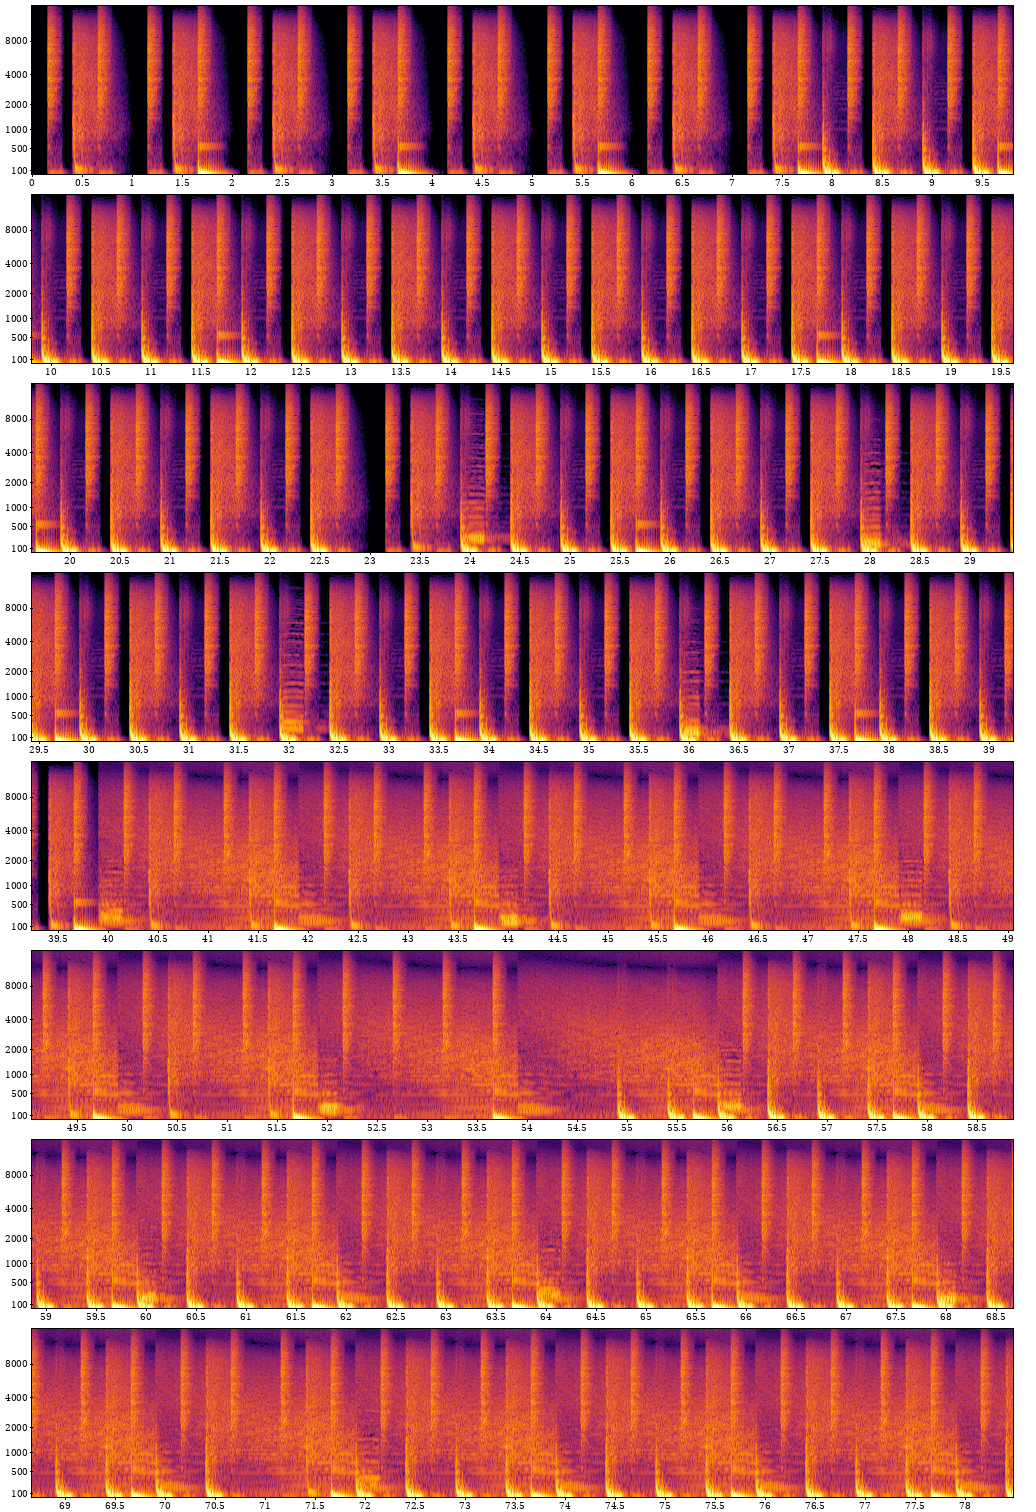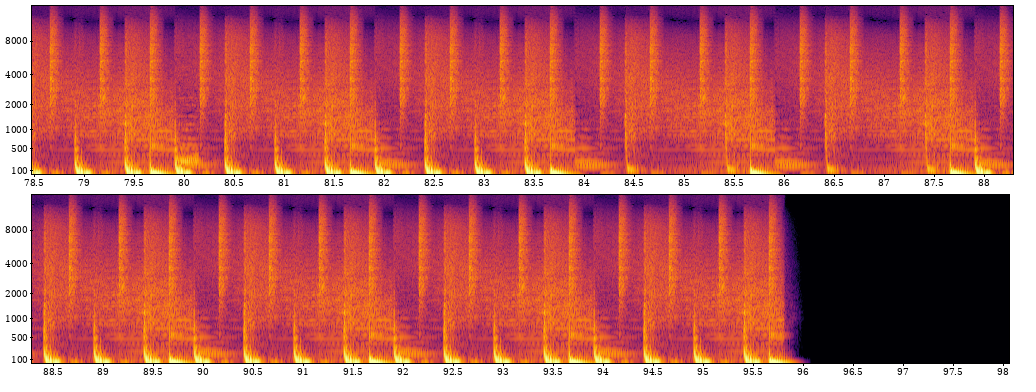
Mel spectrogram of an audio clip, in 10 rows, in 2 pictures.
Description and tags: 120 bpm 909 House beat pattern
Simple house loop made in FL Studio 11
120, bpm, techno, beat, electro, house, pattern, loop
